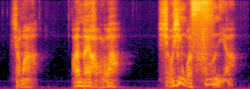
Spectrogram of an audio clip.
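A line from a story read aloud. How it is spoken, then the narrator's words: Tense, lowered voice. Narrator (Chinese): 范宇宙的心里更加紧张了，压低嗓音说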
